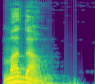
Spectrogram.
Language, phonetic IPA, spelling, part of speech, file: Russian, [mɐˈdam], мадам, noun, Ru-мадам.ogg
- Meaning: madam (polite term of address to a woman)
